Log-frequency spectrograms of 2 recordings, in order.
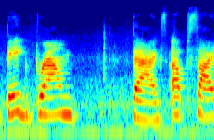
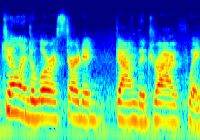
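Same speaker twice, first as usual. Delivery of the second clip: ordinary delivery, nothing marked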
